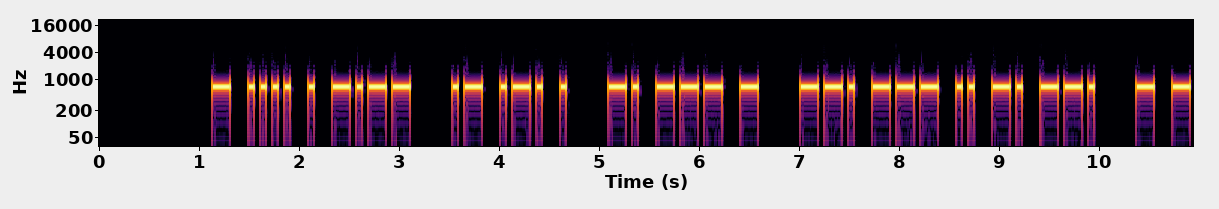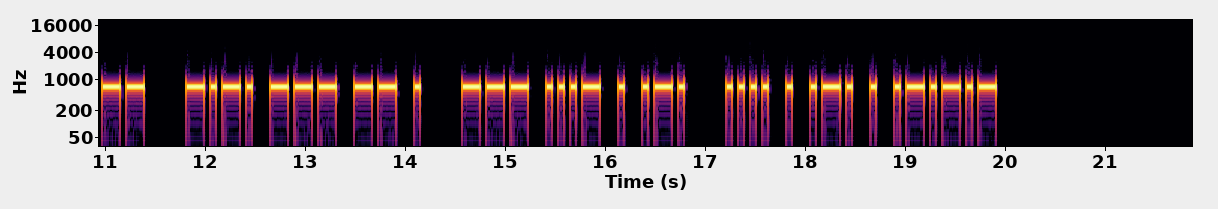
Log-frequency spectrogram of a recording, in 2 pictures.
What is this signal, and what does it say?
Morse code, heard as a keyed tone, about 21 wpm, 700 Hz. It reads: THEY ARE NOT GOING TO COME OVER HERE.
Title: Sentences with 4-Word Phrases - 20wpm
